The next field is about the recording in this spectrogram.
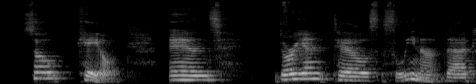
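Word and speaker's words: Chaol: the royal guard and he's called kale it's like chaos but with an L instead of an S at the end and Google told me that I'm supposed to pronounce it as kale so kale and Dorian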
